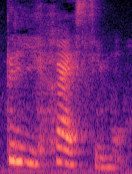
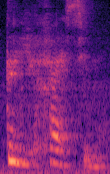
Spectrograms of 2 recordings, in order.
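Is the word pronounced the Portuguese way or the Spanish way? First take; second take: Spanish; Spanish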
